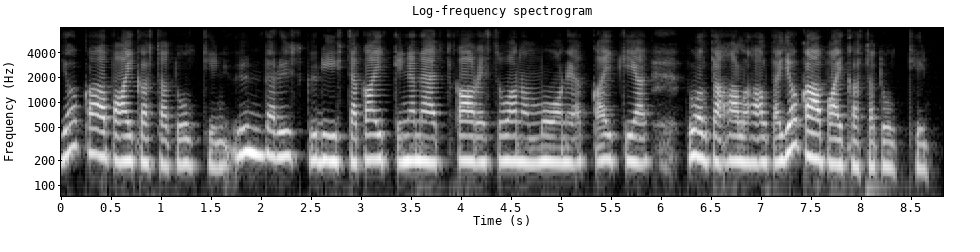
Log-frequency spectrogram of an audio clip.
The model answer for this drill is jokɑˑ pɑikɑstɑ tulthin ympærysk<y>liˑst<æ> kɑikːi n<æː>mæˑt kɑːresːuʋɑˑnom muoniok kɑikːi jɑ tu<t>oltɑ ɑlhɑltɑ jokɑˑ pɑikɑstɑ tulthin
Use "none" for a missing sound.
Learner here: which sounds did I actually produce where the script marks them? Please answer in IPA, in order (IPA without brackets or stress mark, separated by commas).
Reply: y, æ, æ, none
